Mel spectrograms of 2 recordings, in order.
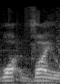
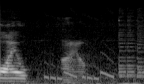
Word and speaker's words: Vile: I think he killed Vile, isn't it? That's how you pronounce it, yes. Yeah, Vile.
